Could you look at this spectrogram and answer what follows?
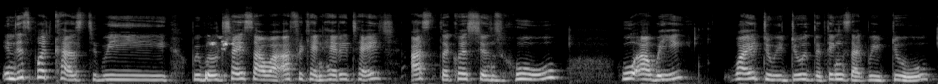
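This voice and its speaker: A woman from Zimbabwe, hosting a podcast and reading her introduction in a clear, measured way. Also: fairly high pitch, a little mellow. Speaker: podcast host. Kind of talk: scripted podcast intro, then interviewing.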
